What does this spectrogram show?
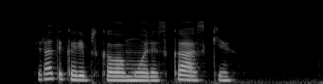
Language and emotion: Russian, neutral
